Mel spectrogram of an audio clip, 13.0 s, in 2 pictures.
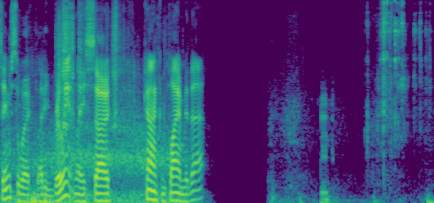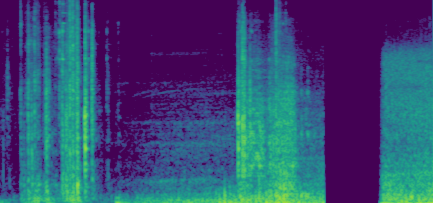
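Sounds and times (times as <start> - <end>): keys jangling: 5.5 - 8.1.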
